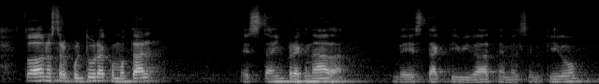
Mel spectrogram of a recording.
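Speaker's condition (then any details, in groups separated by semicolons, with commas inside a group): No condition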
